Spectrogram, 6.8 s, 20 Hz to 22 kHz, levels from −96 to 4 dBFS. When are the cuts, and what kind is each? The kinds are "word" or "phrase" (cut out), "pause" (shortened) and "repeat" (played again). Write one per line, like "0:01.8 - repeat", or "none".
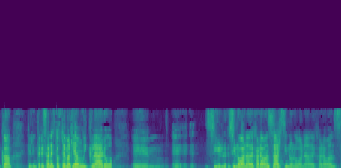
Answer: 0:01.4 - word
